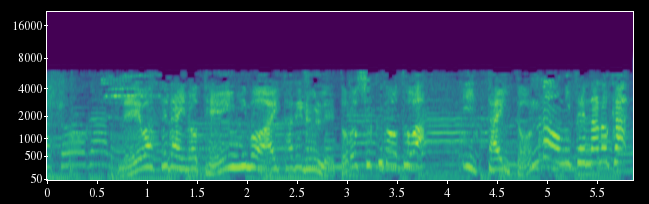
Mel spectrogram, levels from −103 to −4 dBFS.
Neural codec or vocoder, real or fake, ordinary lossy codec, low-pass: none; real; MP3, 24 kbps; 7.2 kHz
